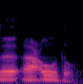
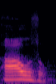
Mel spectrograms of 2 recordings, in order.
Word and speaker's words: أعوذ: The first one is A'udhu. Sometimes it is pronounced like A'uzu.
